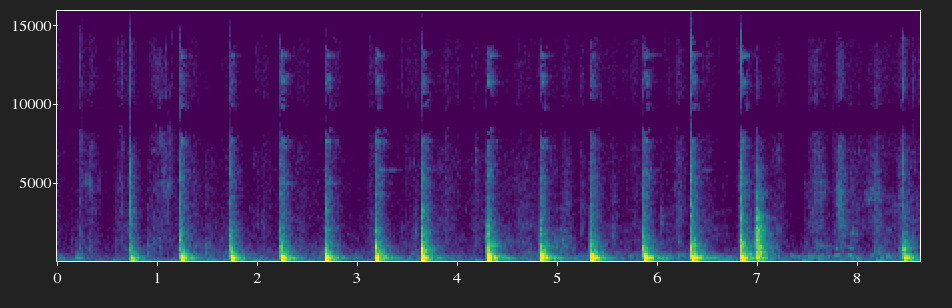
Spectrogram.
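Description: Wine-barrel taiko under reheading tension being pounded in a steady rhythm of heavy thuds, about two a second, each with a short boom from the drum body. The blows stop a little past seven seconds, and one more comes near the end. The pounding breaks up the collagen of the new cowhide so the rope tension can pull the head down.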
